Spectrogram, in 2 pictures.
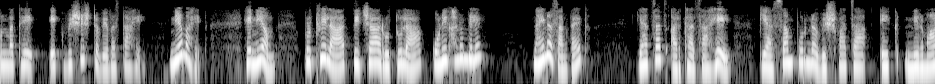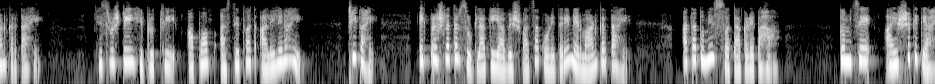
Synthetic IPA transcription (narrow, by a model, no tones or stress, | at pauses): uːnməd̪ʱːjeː | kʋiɕiʂʈəʋjəʋəst̪ʰaːɦḛ | nijəmaɦḛt̪ | henijəm | pɾut̪ʰʋilat̪it͡ɕjaɾut̪ulakoɽ̃iːɡʱaluːnd̪ile | naɦinəsãŋɡt̪ajet̪ | jat͡sat͡səɾt̪ʰat͡saɦe | kijasəmpuɾɳəʋiɕʋat͡sa | ekniɾmaɳkəɾt̪aːɦḛ | hiːsɾuʂʈiːɦiːpɾut̪ʰʋiːapə̃pəst̪ʰit̪ʋat̪a̰leliːnaɦi | ʈʰiːkaɦḛ | ek̚pɾəɕɳət̪əɾsuʈlakiːjaʋiɕʋat͡sakoɽ̃it̪əɾiːniɾmaɳkəɾt̪aːɦḛ | at̪at̪um̤iːsʋət̪akəɽepəɦa̰ | t̪umt͡se | a̰juʂjəkit̪eaɦe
